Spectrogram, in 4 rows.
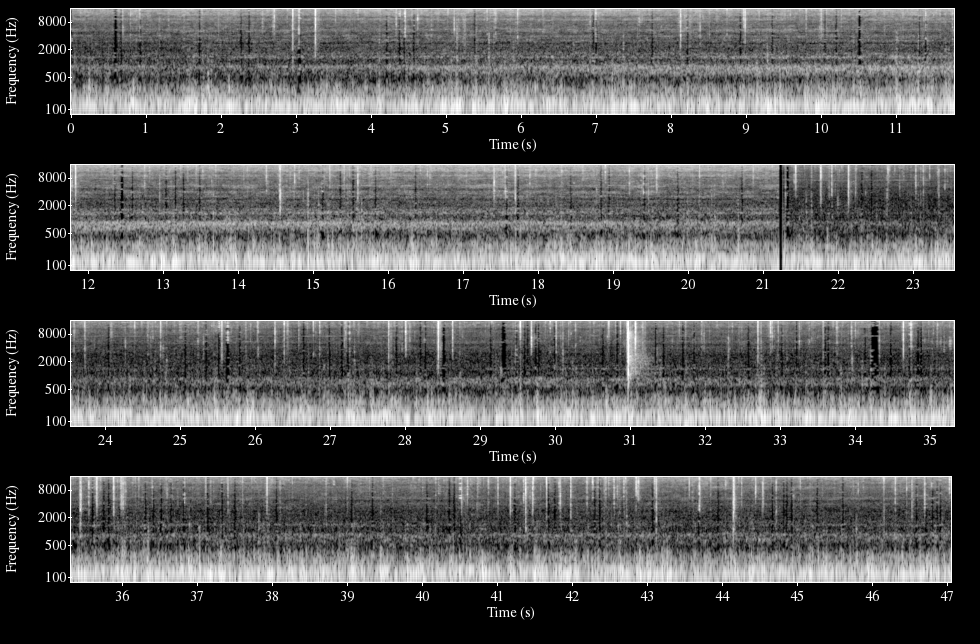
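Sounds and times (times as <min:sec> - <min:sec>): fire crackling: 0:00.0 - 0:47.0
fire rumbling: 0:00.0 - 0:47.0
loud pop from fire: 0:30.9 - 0:31.6.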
